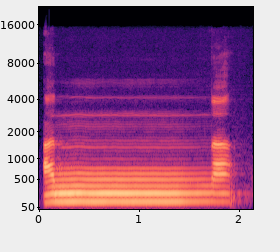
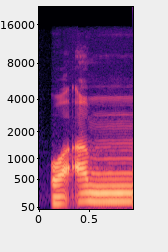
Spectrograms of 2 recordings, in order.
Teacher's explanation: Ditahan tekan yang ditahan dua huruf saat tasdid itu yaitu nun dan mim. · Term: gunah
